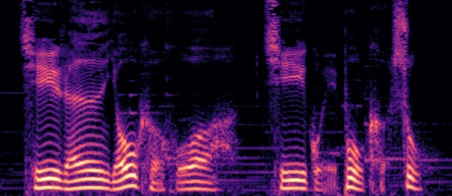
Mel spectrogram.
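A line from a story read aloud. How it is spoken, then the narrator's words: Old man sighing. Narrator (Chinese): 李老爷子叹着气说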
